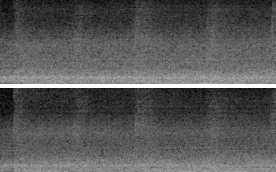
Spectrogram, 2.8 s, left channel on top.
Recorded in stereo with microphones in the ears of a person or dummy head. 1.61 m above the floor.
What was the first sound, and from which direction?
Footsteps, 15° right (ahead or behind).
